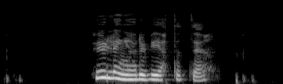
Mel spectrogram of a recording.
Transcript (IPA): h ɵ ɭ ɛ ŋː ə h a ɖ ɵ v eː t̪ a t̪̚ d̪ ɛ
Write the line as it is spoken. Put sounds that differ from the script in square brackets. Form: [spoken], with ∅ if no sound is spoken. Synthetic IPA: h ɵ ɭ ɛ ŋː ə h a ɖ ɵ v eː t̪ a t̪̚ d̪ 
